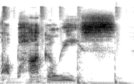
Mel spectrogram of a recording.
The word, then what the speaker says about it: Apocalisse: And all of this is under the umbrella of APOCALISSE, is how it's spelled.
